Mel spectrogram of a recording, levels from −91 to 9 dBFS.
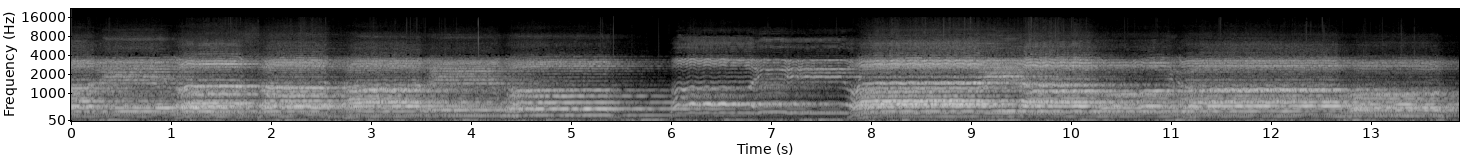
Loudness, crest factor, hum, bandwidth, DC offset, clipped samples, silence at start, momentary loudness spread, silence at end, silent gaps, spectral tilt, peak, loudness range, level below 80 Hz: -21 LUFS; 16 dB; none; 12 kHz; under 0.1%; under 0.1%; 0 s; 10 LU; 0 s; none; -3 dB/octave; -6 dBFS; 6 LU; -50 dBFS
